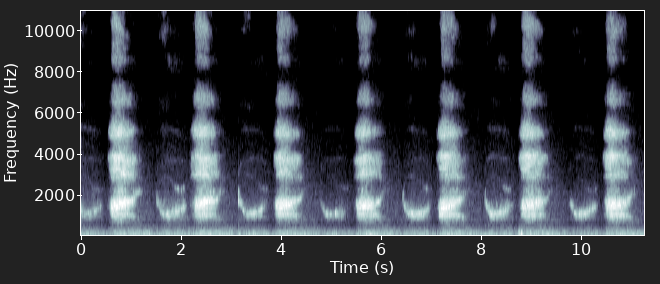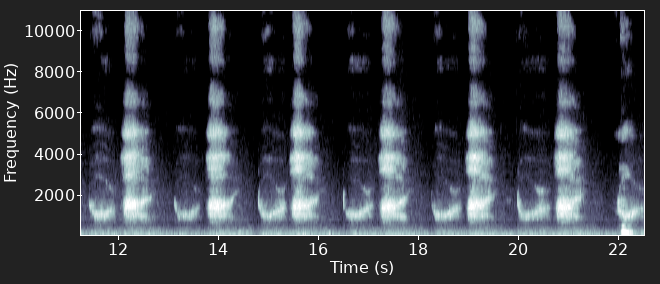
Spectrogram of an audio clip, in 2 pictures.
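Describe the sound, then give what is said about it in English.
Audible breathing in and out repeats in a steady, even rhythm, each breath a soft airy rush over a faint low hum, with no talking. “Now just breathing in and out, Nur Hay, bringing the light in and growing brighter and brighter, using the breath to clear the dust from the land.”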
